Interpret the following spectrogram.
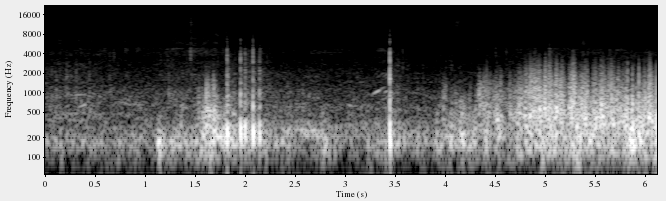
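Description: Fireworks going off: a quick cluster of bangs about two seconds in, a single sharp report past the halfway mark, then a longer, busier spell of noise near the end.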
